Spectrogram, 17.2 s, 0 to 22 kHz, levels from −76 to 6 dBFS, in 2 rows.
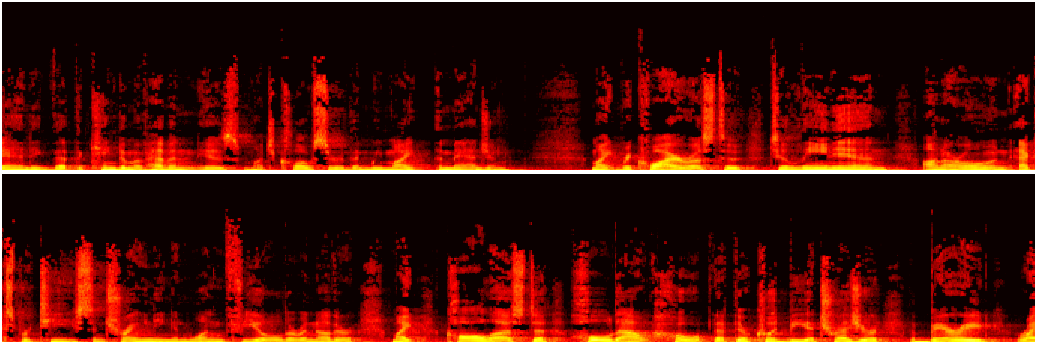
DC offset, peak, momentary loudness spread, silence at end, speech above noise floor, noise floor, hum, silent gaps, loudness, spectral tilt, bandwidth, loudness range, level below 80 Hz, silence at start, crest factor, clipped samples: under 0.1%; -4 dBFS; 8 LU; 0 s; 25 dB; -44 dBFS; none; none; -20 LUFS; -6.5 dB/octave; 15 kHz; 3 LU; -46 dBFS; 0 s; 16 dB; under 0.1%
